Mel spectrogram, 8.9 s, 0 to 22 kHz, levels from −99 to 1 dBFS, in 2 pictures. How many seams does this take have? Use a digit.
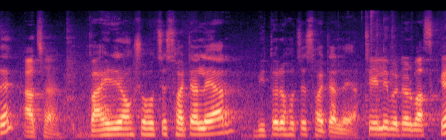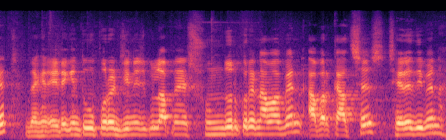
1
